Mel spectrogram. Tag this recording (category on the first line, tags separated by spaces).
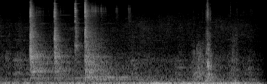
Sound effects > Objects / House appliances
Ambience Atmosphere Bang Bash Clang Clank Dump dumping dumpster Environment Foley FX garbage Junk Junkyard Machine Metal Metallic Perc Percussion rattle Robot Robotic rubbish scrape SFX Smash trash tube waste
